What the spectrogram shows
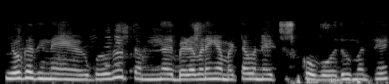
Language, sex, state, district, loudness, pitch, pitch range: Kannada, female, Karnataka, Bellary, -21 LUFS, 240 Hz, 230-255 Hz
